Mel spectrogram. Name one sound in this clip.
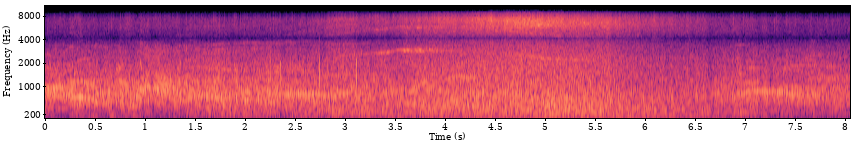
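A large jet plane roars low overhead, growing loud and then fading.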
